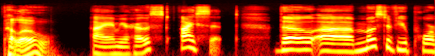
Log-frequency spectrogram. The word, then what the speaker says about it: Iset: I am your host, Iset, though most of you poor mortals probably know me as Isis, but I prefer Iset. It is the older pronunciation, yes.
